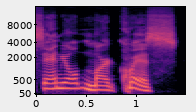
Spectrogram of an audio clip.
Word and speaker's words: Samuel Marquis: And here's the thing, his name is Samuel Marquis because I finally learned how to pronounce it.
